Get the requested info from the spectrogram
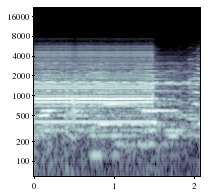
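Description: Orchestral film score of bowed strings holding a sustained chord, which drops off about one and a half seconds in to a quieter string passage.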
